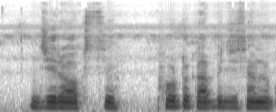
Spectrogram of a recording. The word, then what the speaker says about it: Xerox: पहला रूल है, यदि किसी वर्ड के स्टार्टिंग में एक्स आए तो ओ ज का उच्चारण होता है।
